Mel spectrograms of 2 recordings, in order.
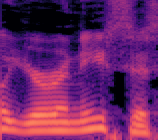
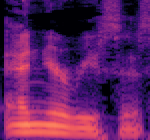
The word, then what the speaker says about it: enuresis: problem during childhood nocturnal uranesis is a medical term better known as what uh bedwetting that is correct and i mispronounce that it's enuresis i apologize you got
